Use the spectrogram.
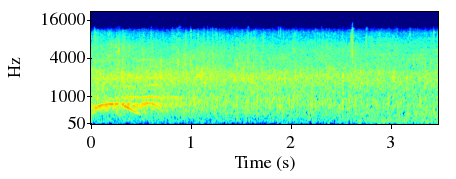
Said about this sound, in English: Come on, keep clapping. You made that happen.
